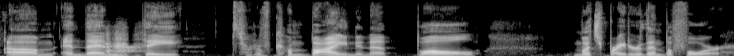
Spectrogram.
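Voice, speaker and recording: Man, game master, hesitant narration, bright tone, dry close mic. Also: fairly high pitch, steady tone, a little slow, dry recording. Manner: hesitant, many ums.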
